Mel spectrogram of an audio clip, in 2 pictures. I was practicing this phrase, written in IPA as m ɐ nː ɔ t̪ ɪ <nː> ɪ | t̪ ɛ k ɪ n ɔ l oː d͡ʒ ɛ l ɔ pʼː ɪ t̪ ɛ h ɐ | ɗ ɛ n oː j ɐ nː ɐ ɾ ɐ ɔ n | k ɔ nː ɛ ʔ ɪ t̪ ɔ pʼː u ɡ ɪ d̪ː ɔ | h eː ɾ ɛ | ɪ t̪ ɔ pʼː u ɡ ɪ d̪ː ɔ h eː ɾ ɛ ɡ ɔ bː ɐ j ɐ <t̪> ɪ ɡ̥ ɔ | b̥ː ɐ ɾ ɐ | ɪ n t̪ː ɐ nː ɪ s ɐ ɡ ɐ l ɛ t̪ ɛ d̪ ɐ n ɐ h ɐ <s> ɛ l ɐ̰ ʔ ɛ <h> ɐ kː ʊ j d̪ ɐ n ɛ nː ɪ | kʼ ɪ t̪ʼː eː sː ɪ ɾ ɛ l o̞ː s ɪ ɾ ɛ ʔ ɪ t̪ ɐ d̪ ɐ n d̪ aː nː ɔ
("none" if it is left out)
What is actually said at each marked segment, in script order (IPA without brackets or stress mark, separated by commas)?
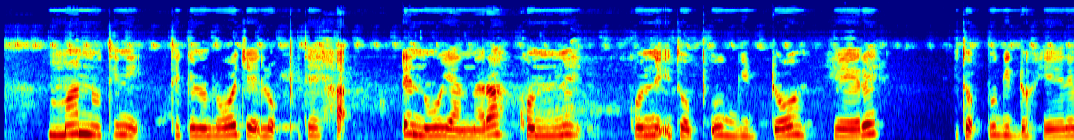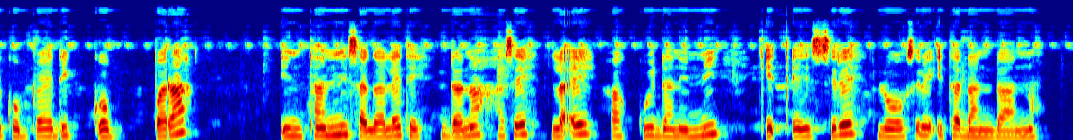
n, d̪, s, h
